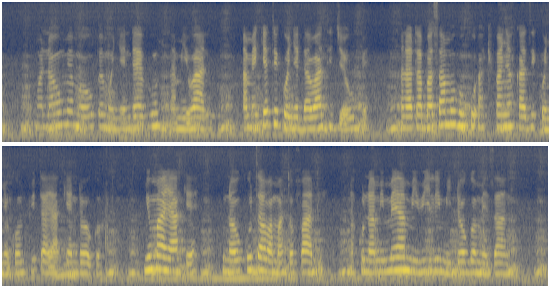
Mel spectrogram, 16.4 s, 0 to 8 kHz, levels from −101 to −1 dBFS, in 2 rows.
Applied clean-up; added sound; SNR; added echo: none; Wild animals; 8 dB; none.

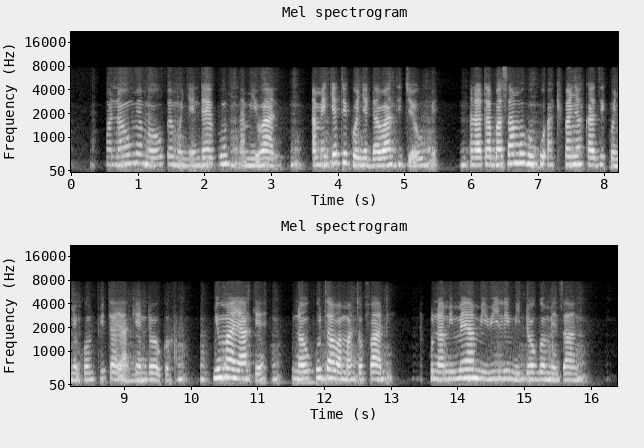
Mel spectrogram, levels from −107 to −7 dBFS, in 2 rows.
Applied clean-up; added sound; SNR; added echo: neural mask model RNNoise.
